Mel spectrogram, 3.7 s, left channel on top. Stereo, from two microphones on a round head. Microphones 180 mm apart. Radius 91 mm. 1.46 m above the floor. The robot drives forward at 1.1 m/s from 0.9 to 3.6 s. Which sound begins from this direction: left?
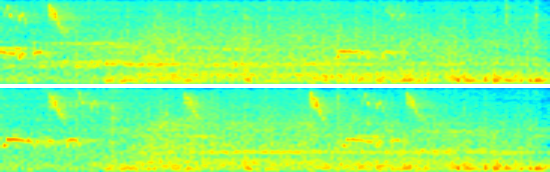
Cutlery clinking, at 0.7 s.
